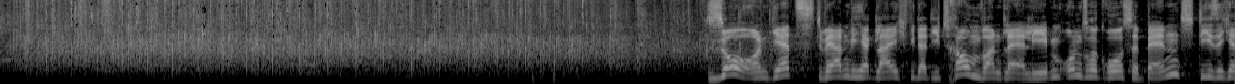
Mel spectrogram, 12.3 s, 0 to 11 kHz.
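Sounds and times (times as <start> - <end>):
sizable audience applause: 0.0 - 7.9
speech: 7.1 - 12.3.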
